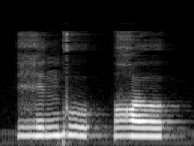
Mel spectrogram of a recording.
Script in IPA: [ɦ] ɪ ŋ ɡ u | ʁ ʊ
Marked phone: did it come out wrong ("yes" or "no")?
no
